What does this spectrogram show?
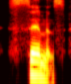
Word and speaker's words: Simmons: Simmons. Note que esse O aqui tem um som mais puxado para o E, né? É um som bem diferente mesmo que tem essa letra dentro desse nome aqui.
